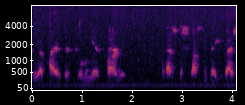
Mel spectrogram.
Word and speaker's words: Kearney: You know, I've always called him Aidan Kearney, amongst many other names, but I've called him Aidan Kearney. Yeah. You know, because that's how it's spelled, Kearney. Kear, not Kar.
